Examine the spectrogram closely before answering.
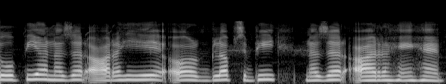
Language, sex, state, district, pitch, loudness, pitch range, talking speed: Hindi, male, Chhattisgarh, Sukma, 200 Hz, -16 LUFS, 190-210 Hz, 160 wpm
